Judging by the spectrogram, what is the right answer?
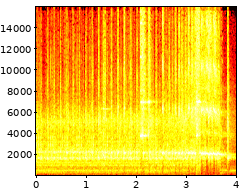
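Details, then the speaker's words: Timken bearing test machine loaded to 16 weights (rated 12): thin high squeal over the whir sharpening near the end as the bearing seizes; bearing squeal before seizure. "and we did it again now we just seize that it's like seizing your motor"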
